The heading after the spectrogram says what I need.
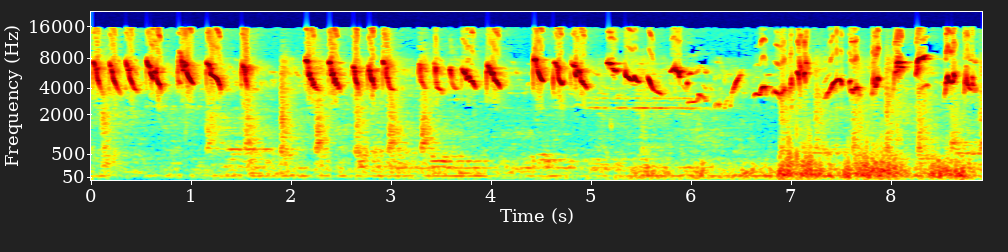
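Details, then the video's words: Mountain white-eyes from Slamet, housed as a group and learning ngalas forest song: steady chains of sharp high descending notes, then twisting buzzier phrases near the end amid background rustle. "Pleci gunung slamet ombyokan 10 hari belajar ngalas"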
